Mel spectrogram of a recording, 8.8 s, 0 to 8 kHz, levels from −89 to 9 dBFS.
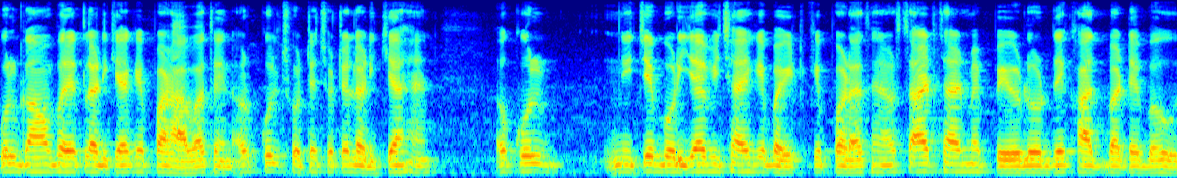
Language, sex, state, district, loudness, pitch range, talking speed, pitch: Bhojpuri, male, Uttar Pradesh, Gorakhpur, -18 LUFS, 110-120 Hz, 210 wpm, 115 Hz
